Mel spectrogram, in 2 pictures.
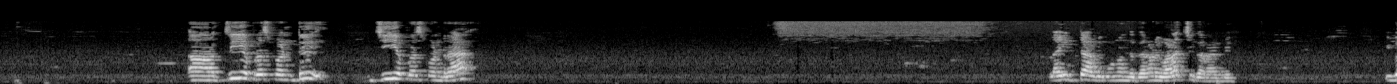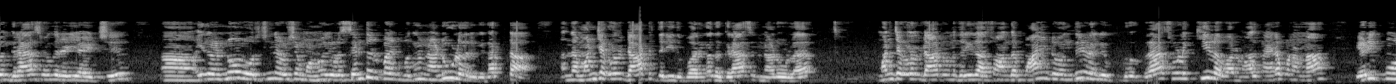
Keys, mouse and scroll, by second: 0.5 KP_3, 1.5-3.4 scroll up 2, 3.8 g, 12.1-12.8 scroll down 3, 12.8-14.9 drag, 14.9 scroll up 2, 15.5-16.1 scroll down 1, 16.1 click, 17.1-17.5 scroll up 2, 22.5 alt+a.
